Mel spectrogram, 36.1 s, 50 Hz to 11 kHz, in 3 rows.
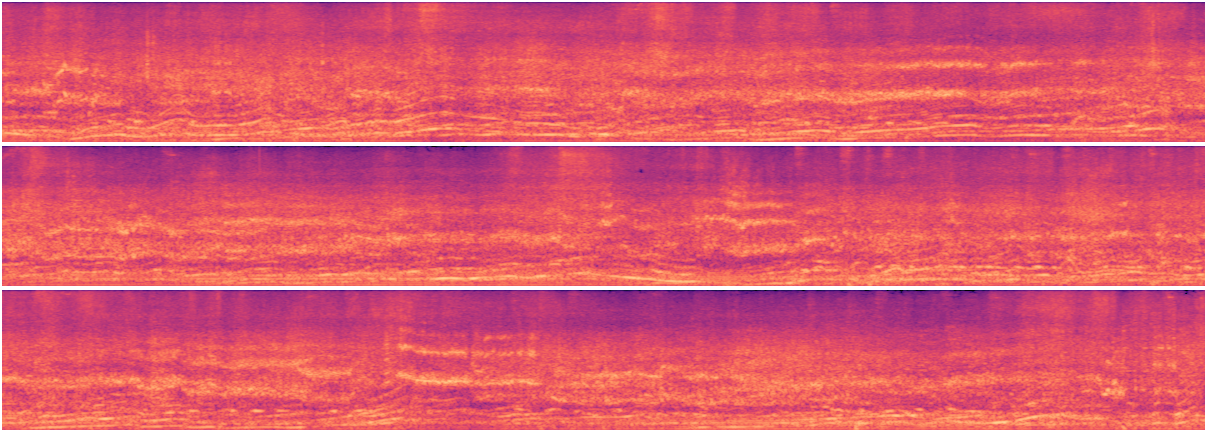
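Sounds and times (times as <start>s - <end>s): car engines revving: 0.0s - 36.0s
tyres squealing: 4.8s - 32.4s.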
